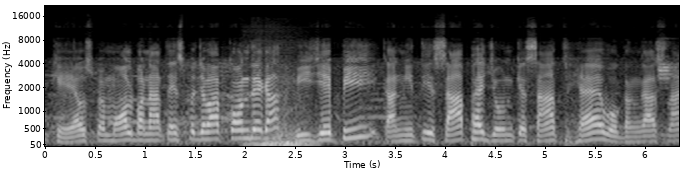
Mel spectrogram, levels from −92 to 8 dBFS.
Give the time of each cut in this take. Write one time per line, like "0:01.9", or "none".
0:02.4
